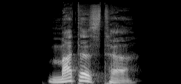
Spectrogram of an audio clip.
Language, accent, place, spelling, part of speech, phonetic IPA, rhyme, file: German, Germany, Berlin, mattester, adjective, [ˈmatəstɐ], -atəstɐ, De-mattester.ogg
- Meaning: inflection of matt: 1. strong/mixed nominative masculine singular superlative degree 2. strong genitive/dative feminine singular superlative degree 3. strong genitive plural superlative degree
